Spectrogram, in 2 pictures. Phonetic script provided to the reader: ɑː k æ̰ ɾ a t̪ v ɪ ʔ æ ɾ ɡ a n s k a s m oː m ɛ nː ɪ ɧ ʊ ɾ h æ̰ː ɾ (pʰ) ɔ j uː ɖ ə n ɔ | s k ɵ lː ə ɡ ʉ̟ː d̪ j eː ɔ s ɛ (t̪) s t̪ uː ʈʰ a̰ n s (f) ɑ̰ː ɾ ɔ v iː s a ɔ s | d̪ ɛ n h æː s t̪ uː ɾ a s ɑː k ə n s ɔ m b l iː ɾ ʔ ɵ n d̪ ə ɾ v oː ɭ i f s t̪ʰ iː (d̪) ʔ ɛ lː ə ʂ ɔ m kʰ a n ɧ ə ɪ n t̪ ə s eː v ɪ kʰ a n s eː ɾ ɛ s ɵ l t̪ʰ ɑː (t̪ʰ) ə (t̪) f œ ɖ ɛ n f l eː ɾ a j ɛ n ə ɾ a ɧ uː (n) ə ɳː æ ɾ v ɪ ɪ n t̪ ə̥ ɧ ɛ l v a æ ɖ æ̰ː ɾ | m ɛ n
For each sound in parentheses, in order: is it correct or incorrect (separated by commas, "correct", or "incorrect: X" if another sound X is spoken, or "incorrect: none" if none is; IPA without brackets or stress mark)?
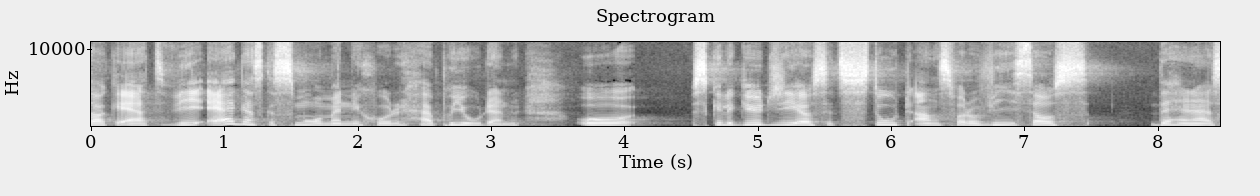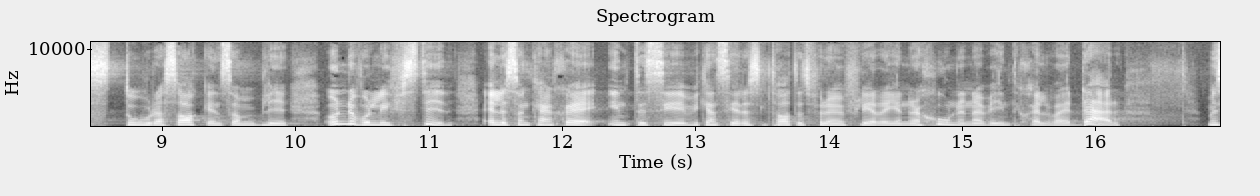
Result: correct, correct, incorrect: v, correct, incorrect: t̪, correct, correct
